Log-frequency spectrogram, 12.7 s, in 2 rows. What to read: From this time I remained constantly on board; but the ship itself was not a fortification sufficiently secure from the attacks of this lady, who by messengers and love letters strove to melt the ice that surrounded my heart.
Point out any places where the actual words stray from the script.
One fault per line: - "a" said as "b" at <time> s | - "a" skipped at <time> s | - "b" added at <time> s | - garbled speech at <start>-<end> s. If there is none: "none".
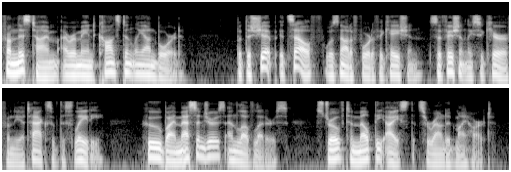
none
